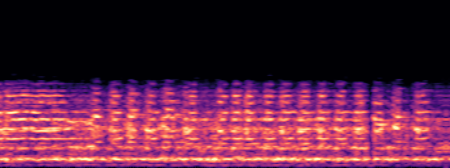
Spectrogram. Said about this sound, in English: And now that I think about it, while that fanfare is pretty standard now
